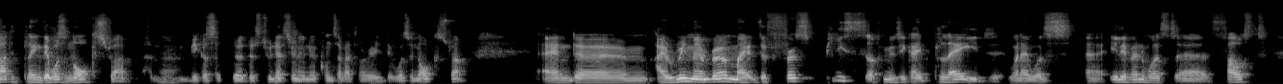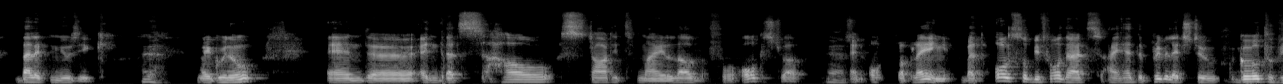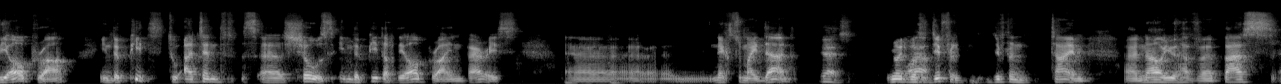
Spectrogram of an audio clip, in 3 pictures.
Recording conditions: video call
